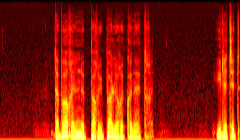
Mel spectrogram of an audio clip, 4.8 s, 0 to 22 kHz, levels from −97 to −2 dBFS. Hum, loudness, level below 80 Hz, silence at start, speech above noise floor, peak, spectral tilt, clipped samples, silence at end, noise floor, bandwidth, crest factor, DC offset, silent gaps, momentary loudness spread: none; -17 LUFS; -34 dBFS; 1.1 s; 49 dB; -2 dBFS; -8 dB/octave; under 0.1%; 0 s; -65 dBFS; 12.5 kHz; 16 dB; 0.3%; none; 11 LU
